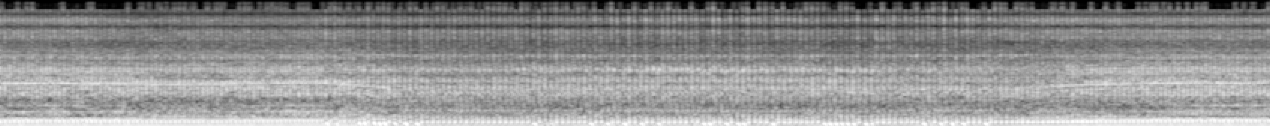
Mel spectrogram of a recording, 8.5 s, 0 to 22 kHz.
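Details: Honda EX1000 1kW petrol suitcase generator, side covers removed, running after simply adding fuel despite being reported not working; steady small-engine drone with slight hunting under a 350 W motor load, no knocks or misses; normal running.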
